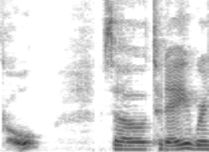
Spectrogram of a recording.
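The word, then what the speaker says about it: 五: Um while talking about the fives um the number is actually symbolic uh because in Japanese the number five is pronounced go.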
